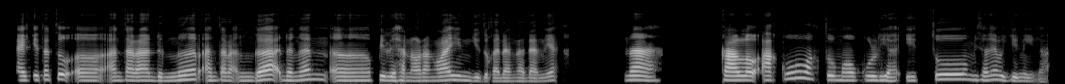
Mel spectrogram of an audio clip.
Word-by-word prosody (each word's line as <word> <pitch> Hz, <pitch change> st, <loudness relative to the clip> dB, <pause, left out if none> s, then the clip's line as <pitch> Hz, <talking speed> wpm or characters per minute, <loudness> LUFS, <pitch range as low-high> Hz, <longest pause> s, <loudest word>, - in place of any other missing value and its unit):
kayak 195 Hz, -1 st, +1 dB
kita 210 Hz, +1 st, -1 dB
tuh, 240 Hz, -, +2 dB
eee, 180 Hz, 0 st, -1 dB
antara 185 Hz, 0 st, +2 dB
dengar 185 Hz, +6 st, 0 dB
antara 185 Hz, -1 st, -1 dB
enggak, 190 Hz, +5 st, +4 dB
eee, 190 Hz, -, -8 dB
dengan, 205 Hz, +5 st, 0 dB, 0.2 s
eee, 185 Hz, 0 st, +1 dB
pilihan 180 Hz, -2 st, -1 dB
orang 170 Hz, +1 st, -2 dB
lain 195 Hz, +1 st, +2 dB
gitu 155 Hz, -2 st, -4 dB
kadang-kadang 150 Hz, -1 st, -3 dB
ya. 190 Hz, -, -3 dB, 0.7 s
Nah, 200 Hz, -3 st, +5 dB, 0.7 s
kalau 200 Hz, -1 st, +6 dB
aku 270 Hz, +8 st, 0 dB
waktu 255 Hz, -5 st, -7 dB
mau 185 Hz, -1 st, -2 dB
kuliah 190 Hz, -3 st, -1 dB
itu, 235 Hz, +6 st, -1 dB
misalnya 205 Hz, +1 st, -4 dB
begini 165 Hz, -4 st, -5 dB
Kak, -, -, -15 dB
190 Hz, 150 wpm, -22 LUFS, 180-205 Hz, 0.7 s, kalau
